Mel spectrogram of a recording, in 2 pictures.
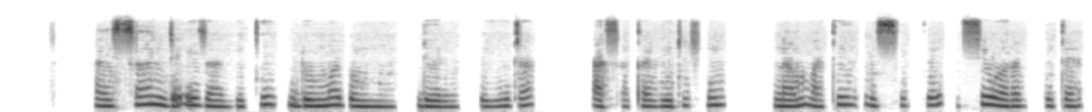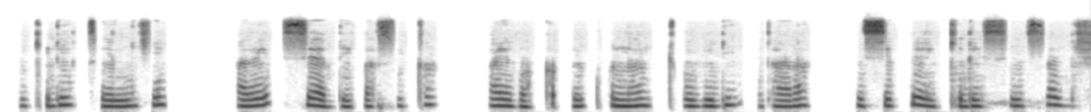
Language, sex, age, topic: Gamo, female, 25-35, government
